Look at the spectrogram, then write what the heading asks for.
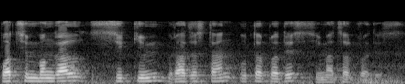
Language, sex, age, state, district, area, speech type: Nepali, male, 30-45, West Bengal, Darjeeling, rural, spontaneous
